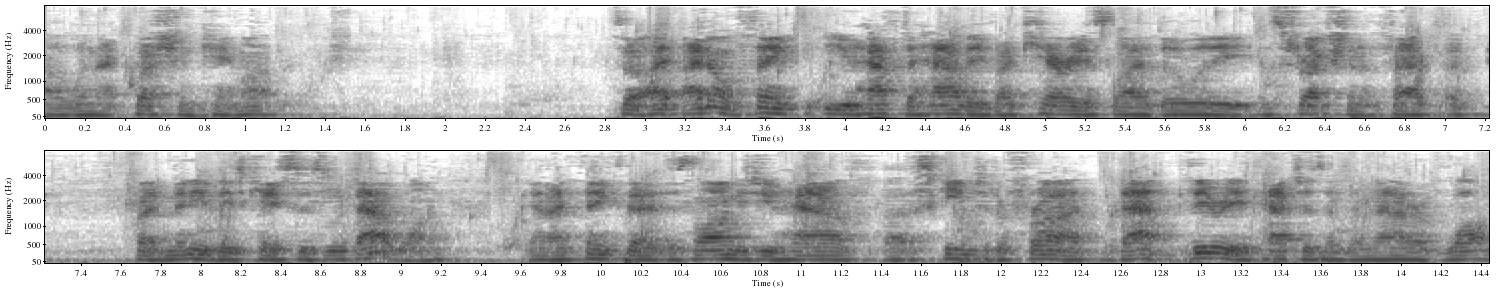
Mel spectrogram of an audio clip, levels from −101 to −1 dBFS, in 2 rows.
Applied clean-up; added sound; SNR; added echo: neural separator model SepFormer DNS4.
